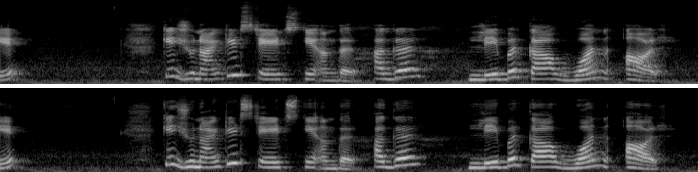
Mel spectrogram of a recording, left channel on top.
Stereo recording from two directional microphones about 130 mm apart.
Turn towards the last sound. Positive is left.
turn(degrees=-40)  # may be behind; listen again after turning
